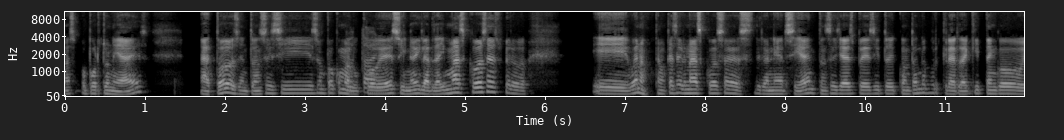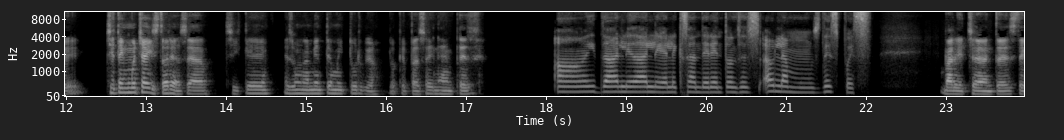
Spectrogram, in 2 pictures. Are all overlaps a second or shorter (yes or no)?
yes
